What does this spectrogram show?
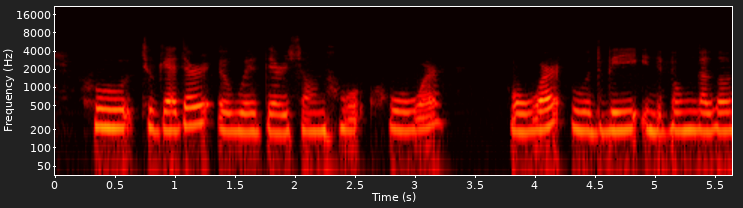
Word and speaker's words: Howard: Okay, so instead Howard. of ha, okay, really pushing into that H, nice light H. Howard.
